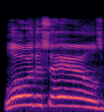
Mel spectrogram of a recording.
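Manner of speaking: slow, loud, high storm order; captain shouting. A narrator's reading. Captain shouts orders to crew in storm. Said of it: "Braidbeard shouted".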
